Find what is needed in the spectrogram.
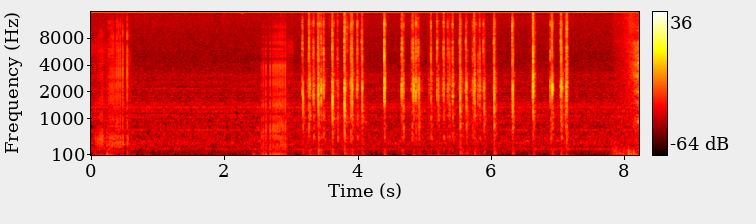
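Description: Typing on a laptop keyboard: a fast, uneven run of key clicks for about four seconds in the second half. Two short, soft noises come before it, one right at the start and one about two and a half seconds in.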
